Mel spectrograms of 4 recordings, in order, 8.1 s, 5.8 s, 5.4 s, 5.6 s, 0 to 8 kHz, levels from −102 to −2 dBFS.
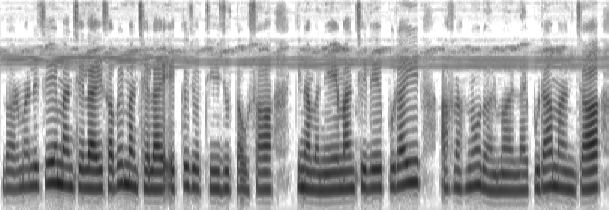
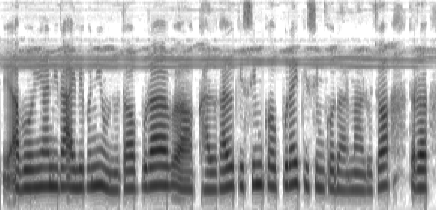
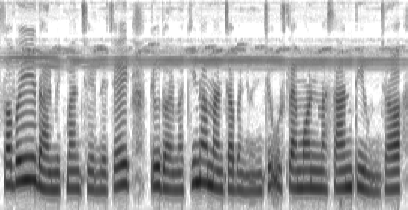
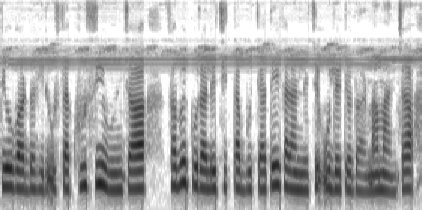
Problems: none marked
